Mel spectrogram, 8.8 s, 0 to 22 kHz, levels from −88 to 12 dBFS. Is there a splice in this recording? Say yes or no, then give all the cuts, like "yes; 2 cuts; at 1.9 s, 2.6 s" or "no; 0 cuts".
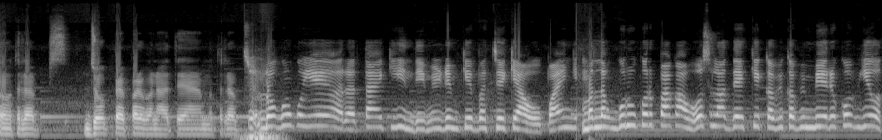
yes; 2 cuts; at 2.4 s, 5.7 s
